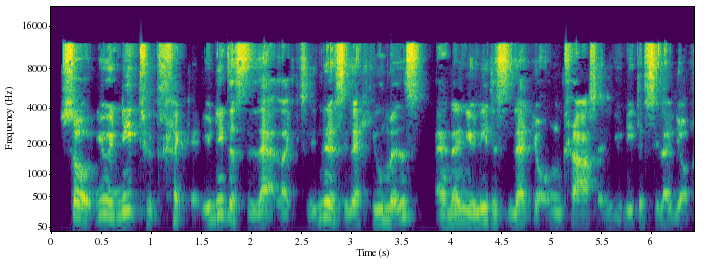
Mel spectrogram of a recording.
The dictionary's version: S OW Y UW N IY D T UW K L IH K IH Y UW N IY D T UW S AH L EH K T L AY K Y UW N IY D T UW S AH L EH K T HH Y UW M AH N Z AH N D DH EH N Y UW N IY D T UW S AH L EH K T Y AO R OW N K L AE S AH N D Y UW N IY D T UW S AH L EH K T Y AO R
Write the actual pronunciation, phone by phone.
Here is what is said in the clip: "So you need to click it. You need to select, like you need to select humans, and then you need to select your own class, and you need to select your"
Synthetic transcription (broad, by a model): S OW Y UW N IY D T UW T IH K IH Y UW N IY D T UW S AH L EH T L AY K Y UW N IY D T UW S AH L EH T HH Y UW M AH N S AH N D EH N Y UW N IY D T UW S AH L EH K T Y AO OW N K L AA S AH N Y UW N IY D T UW S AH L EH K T Y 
